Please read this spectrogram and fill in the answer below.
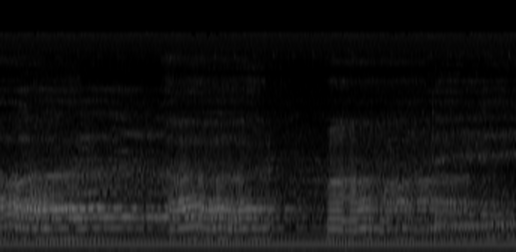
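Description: A single voice chanting a devotional chant in long, wavering held notes, in two phrases with a short break a little before three seconds in, over a steady low electrical hum.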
